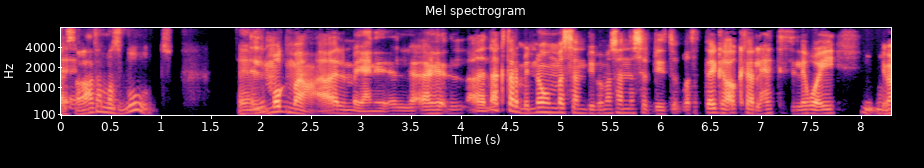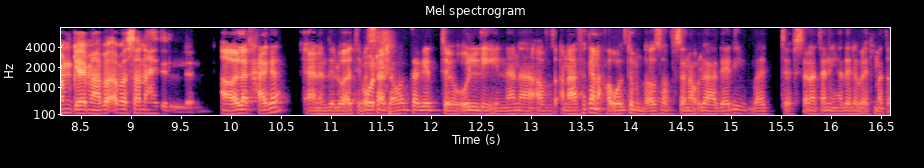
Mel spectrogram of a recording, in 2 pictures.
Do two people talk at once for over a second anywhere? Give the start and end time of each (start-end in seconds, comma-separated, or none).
none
